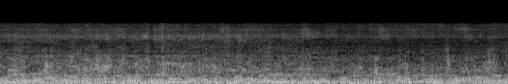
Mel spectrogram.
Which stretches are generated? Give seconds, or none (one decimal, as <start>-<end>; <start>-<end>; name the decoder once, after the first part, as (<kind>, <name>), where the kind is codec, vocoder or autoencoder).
0.0-5.1 (codec, SNAC)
